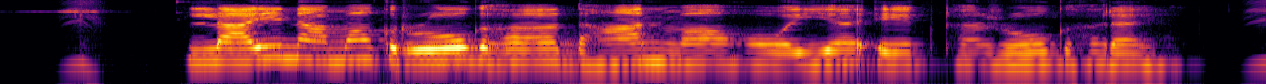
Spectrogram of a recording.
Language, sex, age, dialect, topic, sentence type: Chhattisgarhi, female, 18-24, Western/Budati/Khatahi, agriculture, statement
